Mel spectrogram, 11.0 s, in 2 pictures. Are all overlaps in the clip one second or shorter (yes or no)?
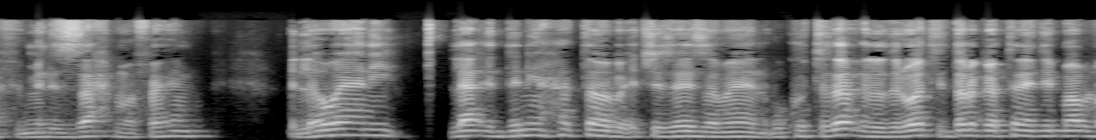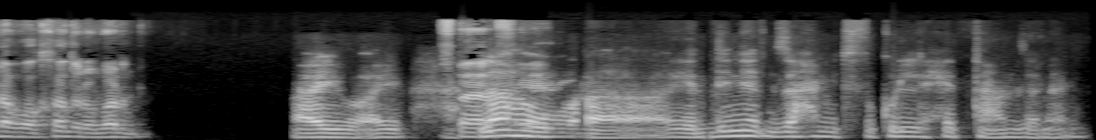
yes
